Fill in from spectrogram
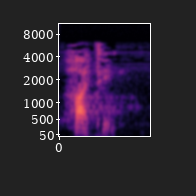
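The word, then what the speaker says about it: hati (ὅτι): And so that would be O-T-I, ati. But this has a rough breathing mark in front of it, and that makes it have an H in front. So, hati is the correct pronunciation.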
